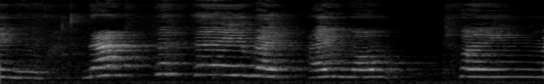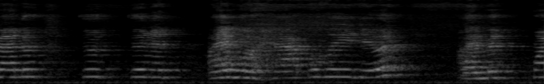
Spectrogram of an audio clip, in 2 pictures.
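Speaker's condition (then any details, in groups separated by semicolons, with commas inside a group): Cerebral palsy, spastic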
